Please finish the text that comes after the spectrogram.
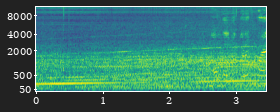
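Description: A Nissan GT-R accelerating on a racetrack, its engine droning loud and steady with a rising tone throughout, heard from close by.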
